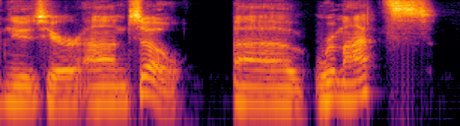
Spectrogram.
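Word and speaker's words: Rimac: here um so uh remats which is a the correct pronunciation or you'll hear a lot of people call it rymock remotes is set 23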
